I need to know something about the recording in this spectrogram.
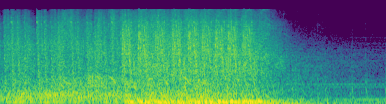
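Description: A plasma rifle fires rapid crackling bursts.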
